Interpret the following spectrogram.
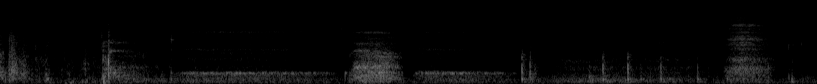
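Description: A man sniffing red wine in a wine glass: one short, sharp inhale through the nose about halfway through, and a second, fainter breath near the end.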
